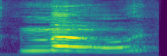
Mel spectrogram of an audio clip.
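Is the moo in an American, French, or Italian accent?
American. It is a moo in an American accent.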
